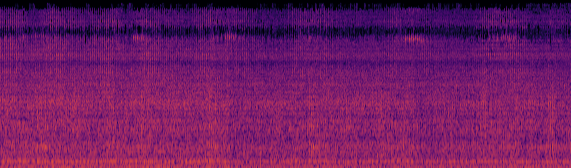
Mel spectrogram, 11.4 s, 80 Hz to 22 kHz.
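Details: Idling Mercedes-Benz Euro 5 diesel with a faint, uneven tapping riding over the running noise, source not yet pinned down; abnormal engine knock that needs tracing with a stethoscope before replacing components.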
